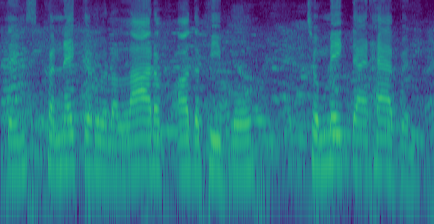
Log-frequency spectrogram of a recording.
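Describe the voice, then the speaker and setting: A man with a slight Haitian accent and high pitch, audible room echo, and crowd noise in the background. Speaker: filmmaker and content creator. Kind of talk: casual interview. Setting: networking event. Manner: halting.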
